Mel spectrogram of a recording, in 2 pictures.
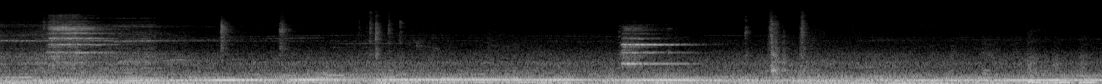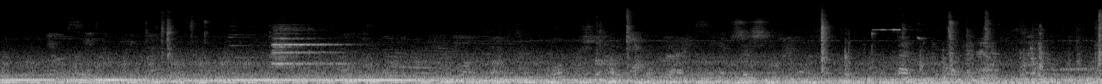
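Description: Tram wheels click and clack over the rails.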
